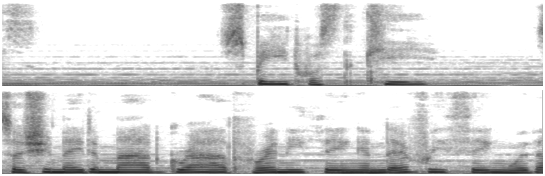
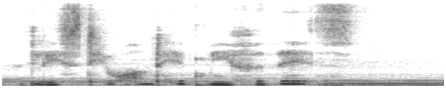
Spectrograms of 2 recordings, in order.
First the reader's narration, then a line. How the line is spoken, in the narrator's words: she had whispered to herself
